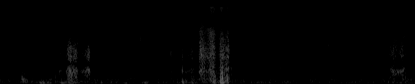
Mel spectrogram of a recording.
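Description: Near silence: faint background hush with a few brief soft clicks, the loudest about two seconds in.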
